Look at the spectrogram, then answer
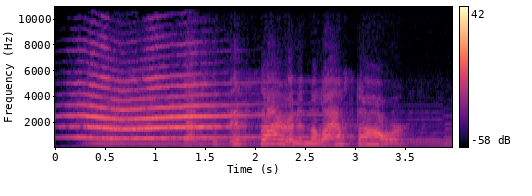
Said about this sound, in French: puis on entend des sirènes, mettons. Euh, Où sont passés les tuyaux? les pompiers la grande échelle! la, la, fille a dit que ça fait une coupe de sirènes qu'ils entendent de, de, de, dans l'après-midi.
